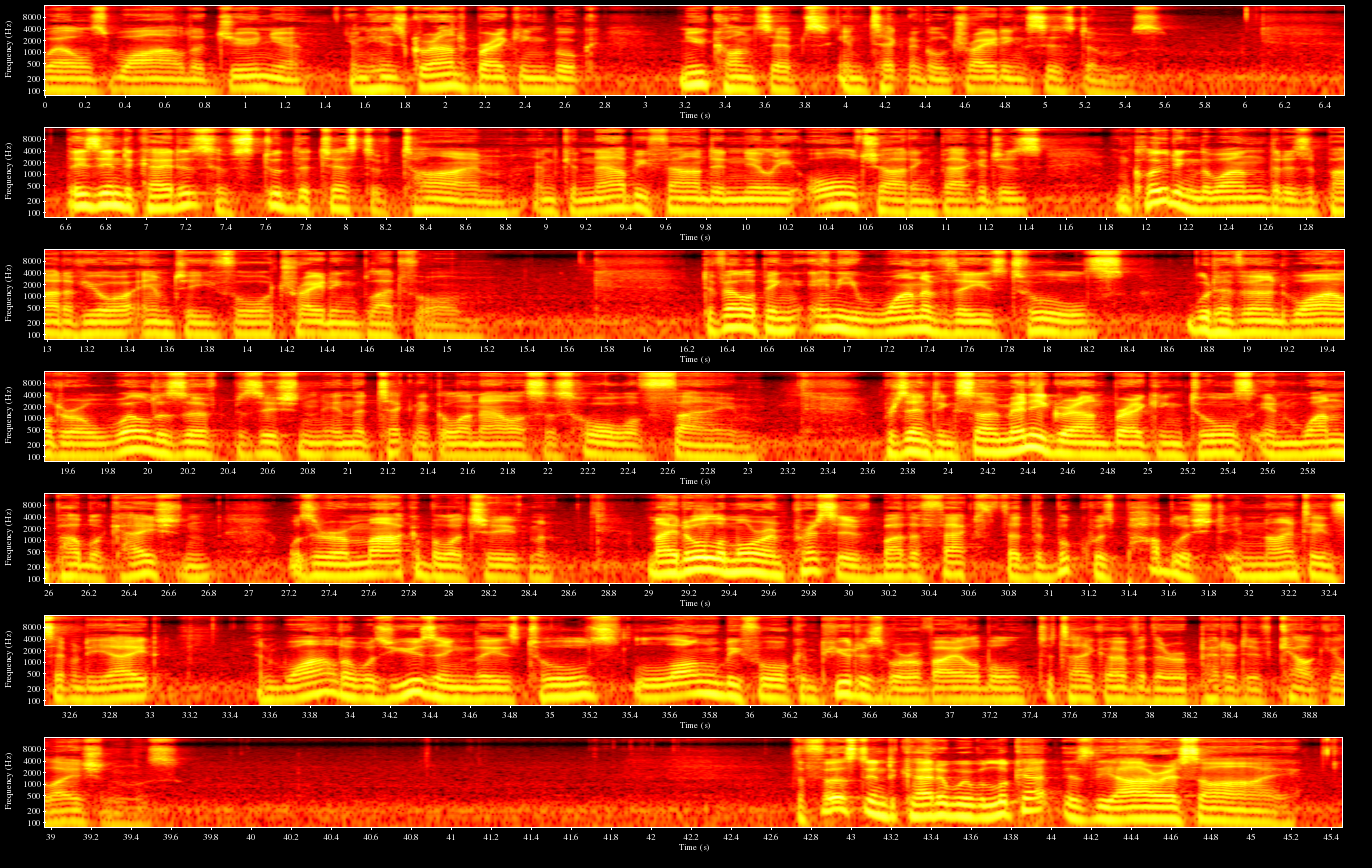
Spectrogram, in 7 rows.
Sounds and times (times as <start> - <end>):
Speech: 0.0 - 5.7, 6.6 - 15.2, 16.3 - 23.1, 23.7 - 39.7, 42.7 - 45.4.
